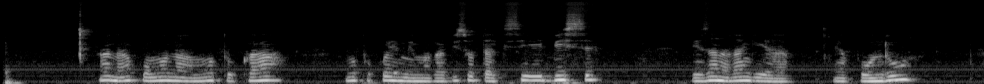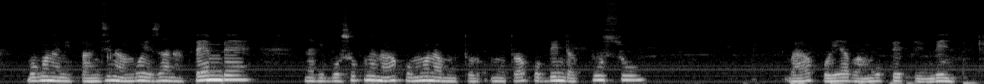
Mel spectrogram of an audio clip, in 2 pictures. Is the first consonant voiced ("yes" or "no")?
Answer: yes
